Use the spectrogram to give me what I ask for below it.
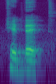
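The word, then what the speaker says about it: cadet: അപ്പോൾ നമ്മൾ സാധാരണ പറഞ്ഞ് കേൾക്കാറുള്ളത് കേഡറ്റ് എന്നാണ്. പക്ഷെ അങ്ങനെയല്ല കേട്ടോ പറയേണ്ടത്, കെഡറ്റ്, കെഡറ്റ്.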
